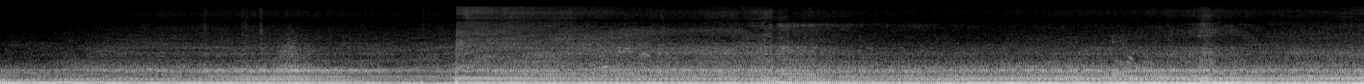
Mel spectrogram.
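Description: A threshing machine engine drones and rumbles steadily close by.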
